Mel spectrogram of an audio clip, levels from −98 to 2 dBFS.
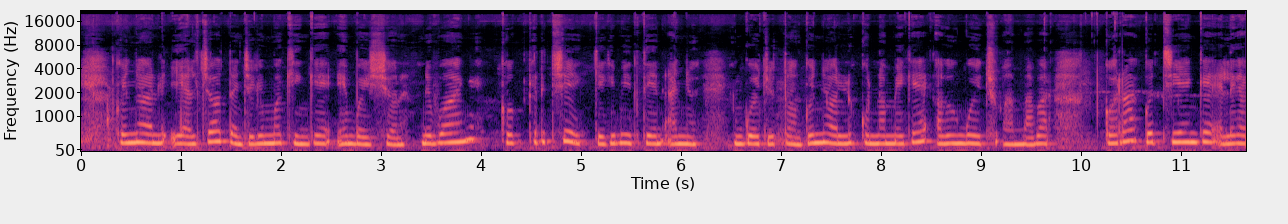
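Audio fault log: No faults are audible anywhere in this speech clip.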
